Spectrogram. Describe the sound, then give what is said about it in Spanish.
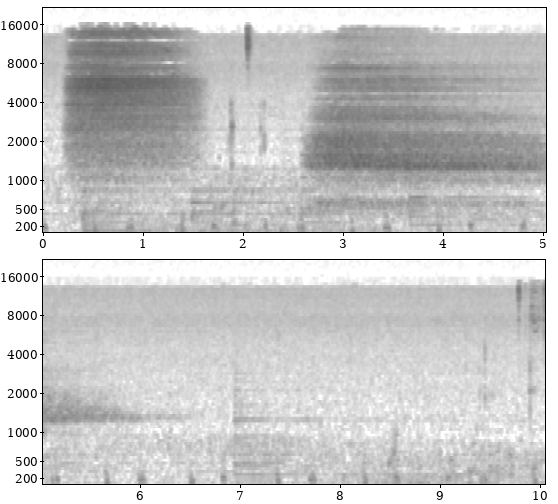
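Deep breathing during a guided meditation: two long, hushed breaths over a low, steady pulsing rhythm like a heartbeat, which continues faintly afterward. “Respiro profundamente.”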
